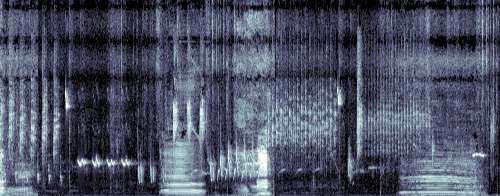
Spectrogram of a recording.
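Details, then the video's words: Several cows in a herd near a countryside barn, a cowherd walking toward it: a short low moo, then two quick moos, a quiet stretch with light chirping birds, and a final long, even moo lasting about two seconds. "the sound of cows"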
